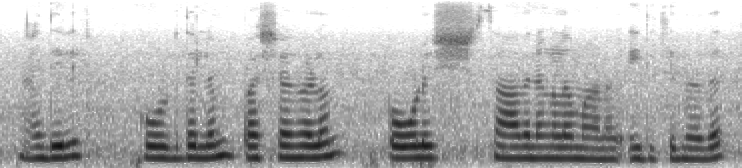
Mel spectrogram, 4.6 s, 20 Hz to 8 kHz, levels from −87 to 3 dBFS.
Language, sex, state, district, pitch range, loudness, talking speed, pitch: Malayalam, female, Kerala, Kollam, 200-215 Hz, -16 LUFS, 80 wpm, 205 Hz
